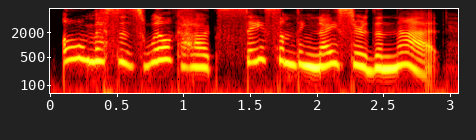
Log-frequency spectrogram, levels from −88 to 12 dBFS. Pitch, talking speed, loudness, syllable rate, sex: 335 Hz, 155 wpm, -14 LUFS, 4.6 syllables/s, female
